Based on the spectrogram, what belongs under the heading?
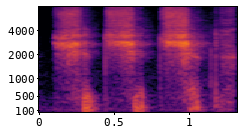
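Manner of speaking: whispered inner panic; panicked whisper. Acted. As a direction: breathe it out in panic. Ekro panics inwardly.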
